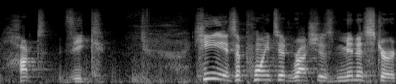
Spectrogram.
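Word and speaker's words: Hartwig: probably like an n hot week I suppose you could also spell it with a V if you want to get the right pronunciation hot week he is appointed Russia's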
